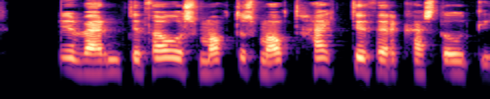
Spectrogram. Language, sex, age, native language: Icelandic, male, 40-49, Icelandic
